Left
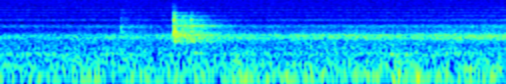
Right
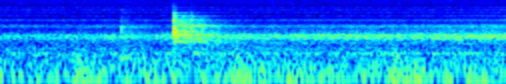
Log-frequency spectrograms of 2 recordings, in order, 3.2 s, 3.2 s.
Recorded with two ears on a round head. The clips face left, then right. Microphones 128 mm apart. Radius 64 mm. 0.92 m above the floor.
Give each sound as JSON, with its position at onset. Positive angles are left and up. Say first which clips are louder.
{"t": 0.8, "sound": "a dropped coin", "louder": "right 1 dB", "side_deg": -45, "distance_m": 1.4}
